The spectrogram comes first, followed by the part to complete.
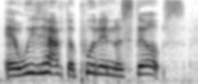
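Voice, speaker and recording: A woman's voice: high-pitched, moderate pace, no echo. A woman, talking earnestly and emotionally to her viewers in a casual motivational vlog. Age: 20s. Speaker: vlogger. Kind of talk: casual motivational talk to camera.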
